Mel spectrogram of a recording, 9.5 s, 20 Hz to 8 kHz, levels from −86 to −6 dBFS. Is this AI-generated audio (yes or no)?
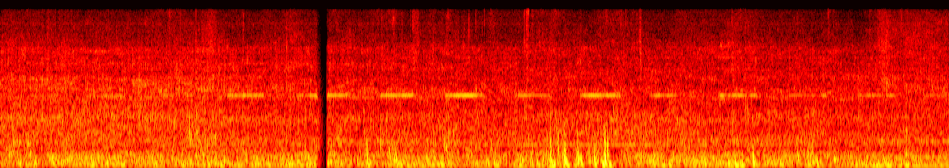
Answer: yes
